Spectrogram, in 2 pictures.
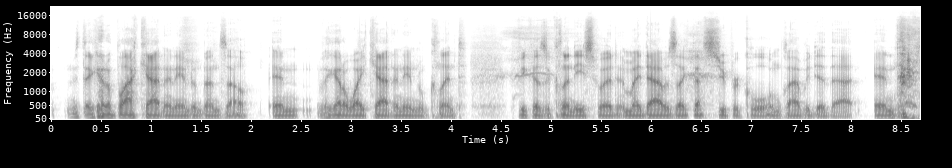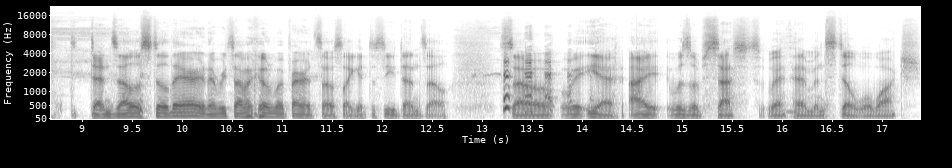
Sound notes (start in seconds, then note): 8.4 both chuckling; 13.0 laughing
